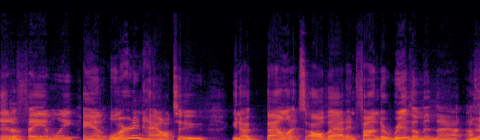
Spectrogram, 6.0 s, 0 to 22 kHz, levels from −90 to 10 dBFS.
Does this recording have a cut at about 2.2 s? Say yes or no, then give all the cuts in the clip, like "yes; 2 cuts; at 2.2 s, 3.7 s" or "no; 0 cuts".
yes; 2 cuts; at 1.0 s, 2.2 s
